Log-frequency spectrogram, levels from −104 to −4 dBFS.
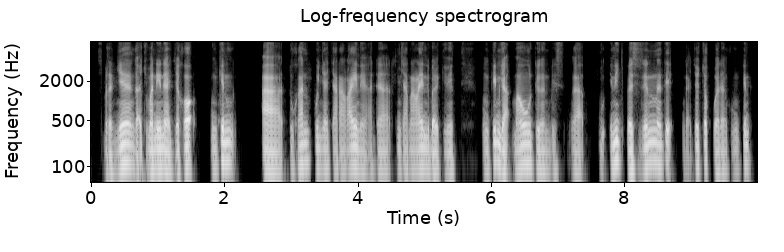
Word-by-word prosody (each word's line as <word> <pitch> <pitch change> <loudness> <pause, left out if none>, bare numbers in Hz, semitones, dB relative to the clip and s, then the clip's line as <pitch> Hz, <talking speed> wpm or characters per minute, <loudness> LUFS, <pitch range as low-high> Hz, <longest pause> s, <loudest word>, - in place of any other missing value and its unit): Sebenernya 85 +6 +3
nggak - - -1
cuman 90 0 +2
ini 95 - +5
aja 80 - -3
kok. - - +5 0.2
Mungkin, 120 +5 +2 0.4
eee, 85 -1 +5
Tuhan 105 +5 -2
punya 95 -2 -3
cara 90 -1 -5
lain 100 -2 +3
ya, - - -9
ada 85 0 -4 0.2
rencana 90 -1 -6
lain 95 0 +4
di - - -9
balik 85 0 +1
ini. 85 0 -4 0.5
Mungkin 110 +6 0
nggak 90 - +1
mau 105 +5 +4
dengan 90 -2 -3
bis 85 -1 -15
nggak - - -5 0.3
mu - - -10
ini 120 +4 +4
beasiswanya 90 +4 +1
nih 120 - +2
nanti 105 - 0 0.2
nggak - - -16
cocok - - -3
buat 85 -1 -2
aku, 85 - -24
mungkin. 110 +4 -4
90 Hz, 210 wpm, -24 LUFS, 85-100 Hz, 0.5 s, ini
